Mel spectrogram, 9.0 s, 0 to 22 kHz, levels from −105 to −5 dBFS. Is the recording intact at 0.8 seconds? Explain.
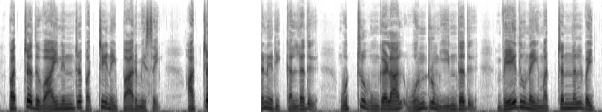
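Yes, at 0.8 seconds the speech runs intact, with no audible fault at that moment.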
